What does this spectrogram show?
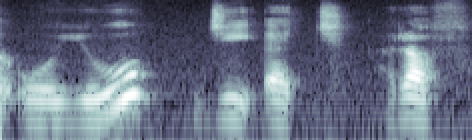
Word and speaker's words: rough: In these words GH sounds like F.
